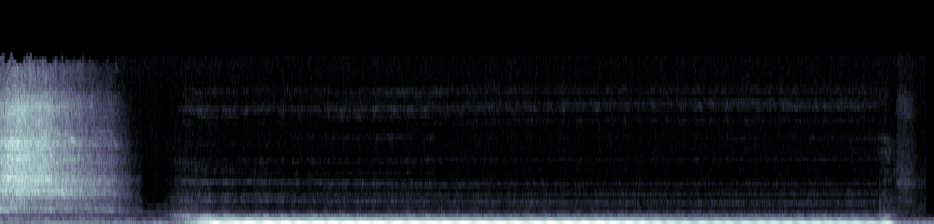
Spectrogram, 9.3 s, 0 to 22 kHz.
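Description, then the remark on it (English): A breathy intake of air through the nose, then a single steady, low hum held for about seven seconds on a long exhale during a relaxing breathing exercise, even, ending with a faint breath. “So I just sit on my couch, I close my eyes, and I spend the next 10 to 15, maybe 20 minutes breathing in through my nose and extending my exhales and humming on the way out.”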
